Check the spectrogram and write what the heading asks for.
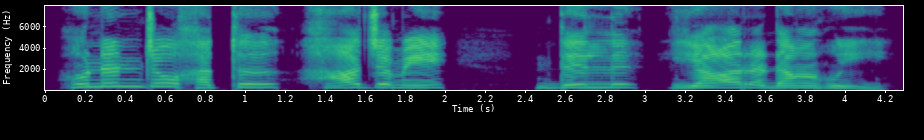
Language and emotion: Sindhi, neutral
